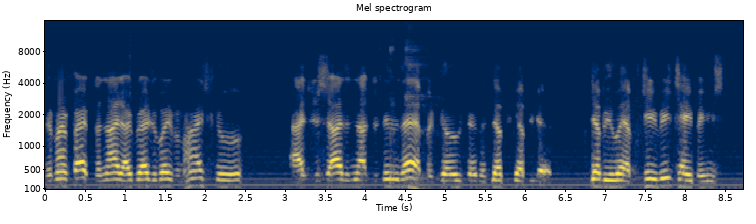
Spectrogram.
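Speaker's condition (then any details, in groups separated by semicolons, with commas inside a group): Throat cancer; cancer survivor, alive and well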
